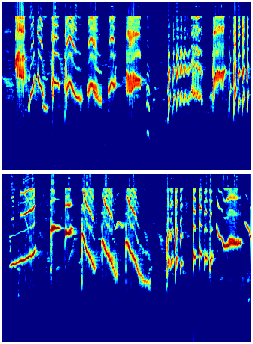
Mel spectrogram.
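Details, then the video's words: Asian pied starling singing a rich varied song meant as a lure for other starlings: dense bursts of sharp whistled and buzzy notes, down-slurred phrases and quick stuttered chirps in rapid succession. "Suara Jalak Suren Gacor Full Isian Auto Respon buat Pancingan Burung Jalak Agar Gacor Isian Mewah"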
